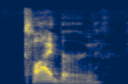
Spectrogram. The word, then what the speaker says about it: Claiborne: The only tears I shed was during when Kurt Russell's character, when Preston Claiborne dies. Michelle Pfeiffer, Stacey Claiborne. Am I saying their last name wrong? Claiborne? – Clyburn. Yeah, it's not like the makeup. Claiborne. It's Clyburn. Clyburn.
